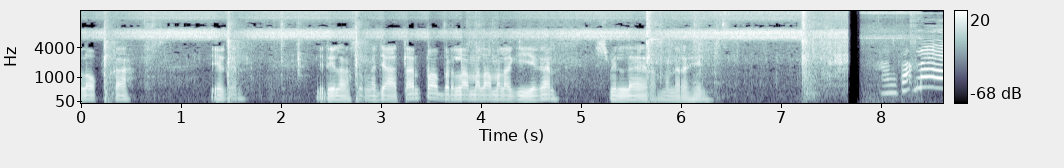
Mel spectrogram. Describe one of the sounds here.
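A machete chops into a tree trunk with sharp knocks.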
